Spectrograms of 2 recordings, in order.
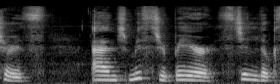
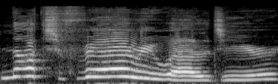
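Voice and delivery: sleepy, yawning, very slow and very drawn out; 4 semitones higher, 7 dB louder than usual. Reading a bedtime story aloud, tired, yawning Mr. Bear. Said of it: "[name] was tired. / said Mr. / And [name] was tired. / yawned Mr. / "[name]", read by [name]".

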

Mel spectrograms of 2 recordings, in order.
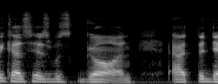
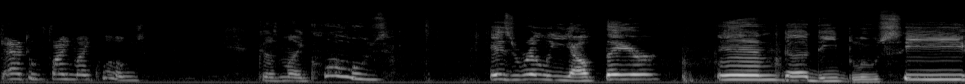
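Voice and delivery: very high, squeaky frog puppet voice; 11 semitones higher than usual. Showing off character voices one after another, as Kermit the Frog. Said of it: "Kermit for you, ladies and gentlemen".

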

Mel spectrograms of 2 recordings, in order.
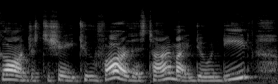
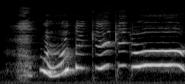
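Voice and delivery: shrill, drawn-out, rising shriek, very high; 8 dB louder than usual. Reading a woman's cry as a girl is held and carried off, shrieking. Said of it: "Shrieked Mrs".

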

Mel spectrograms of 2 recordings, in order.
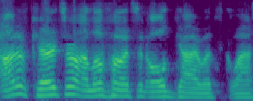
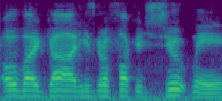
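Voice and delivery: ordinary talk

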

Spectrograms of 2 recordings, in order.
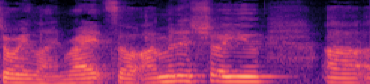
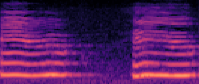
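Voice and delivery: very high little monkey call. Retelling a story's scene where a monkey calls out: little monkey voice. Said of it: "in his little monkey voice".

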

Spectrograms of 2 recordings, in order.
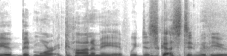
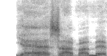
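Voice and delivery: hushed whisper, very quiet, barely there. In a tabletop game, answering a player's question to a chest, in a very quiet voice. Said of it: "says very quietly".

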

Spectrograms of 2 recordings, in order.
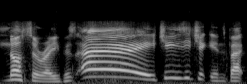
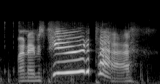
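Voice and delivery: put-on Swedish accent, higher pitched and louder; 5 dB louder than usual. Announcing to the others with a PewDiePie voice. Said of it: "The Swedish know how to do the voice".

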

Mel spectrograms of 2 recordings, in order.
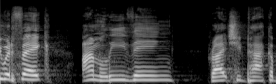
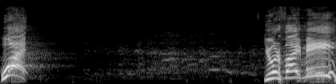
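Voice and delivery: mean, high, rough, confrontational taunting tone; 9 semitones higher, 4 dB louder than usual. Describing how she gets mean when scared, acting out a confrontational bow-up. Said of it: "She bows up".

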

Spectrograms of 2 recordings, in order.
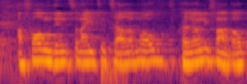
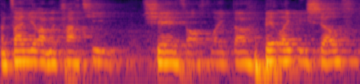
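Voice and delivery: ordinary delivery

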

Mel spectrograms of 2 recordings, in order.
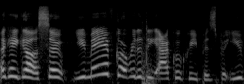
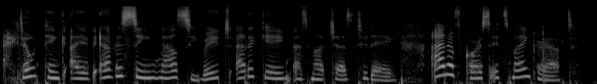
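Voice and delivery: put-on soft, hushed, creepy kid-like voice; 5 dB quieter than usual. Announcing it is time for that voice again: Creepy Kid voice. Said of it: "time for Creepy Kid voice again".

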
